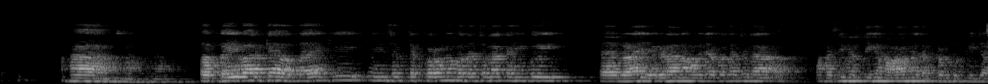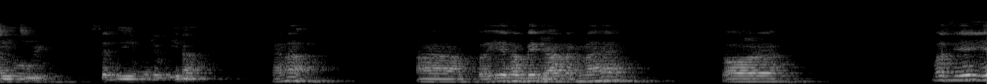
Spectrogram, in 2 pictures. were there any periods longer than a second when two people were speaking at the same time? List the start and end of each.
none

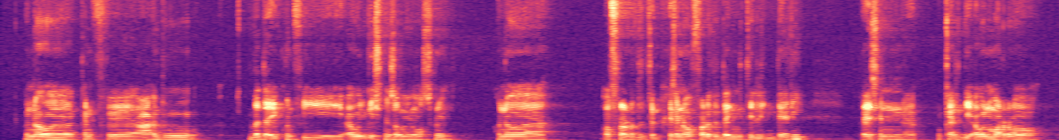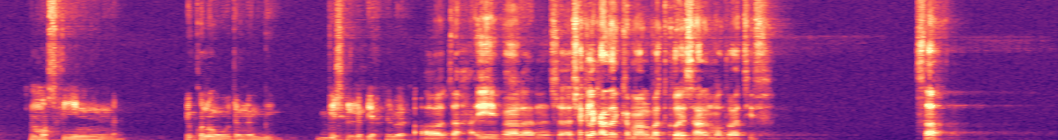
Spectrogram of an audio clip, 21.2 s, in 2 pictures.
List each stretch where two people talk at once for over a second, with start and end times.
none

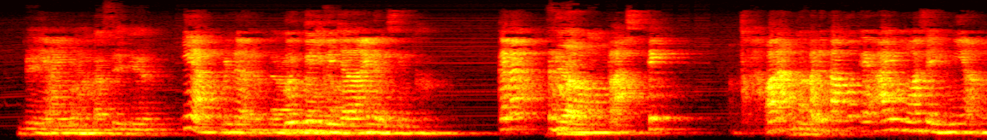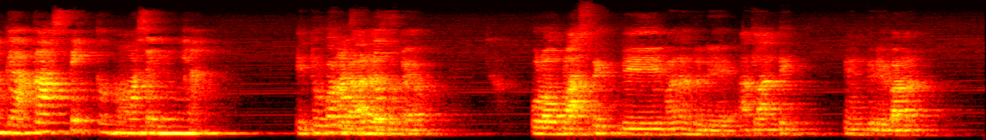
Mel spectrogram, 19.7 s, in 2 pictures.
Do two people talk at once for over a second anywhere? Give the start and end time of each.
2.2-3.7

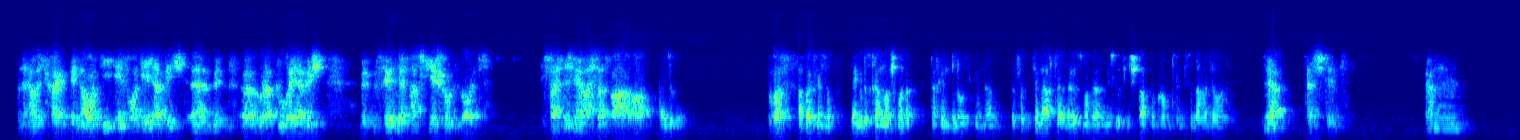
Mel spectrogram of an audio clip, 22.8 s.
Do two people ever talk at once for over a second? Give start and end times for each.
none

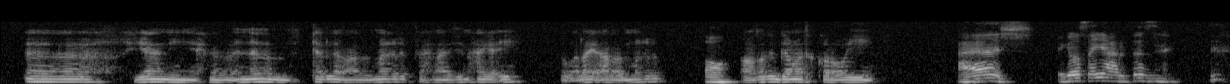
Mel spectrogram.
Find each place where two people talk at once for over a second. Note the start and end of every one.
none

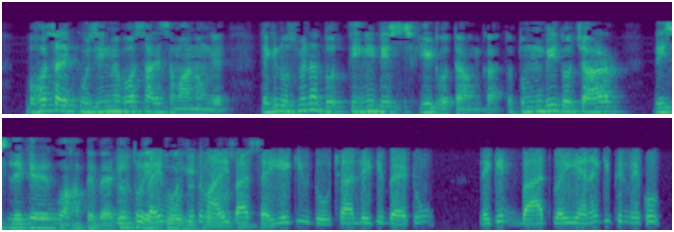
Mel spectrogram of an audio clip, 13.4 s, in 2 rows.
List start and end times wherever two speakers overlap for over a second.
7.8-9.4

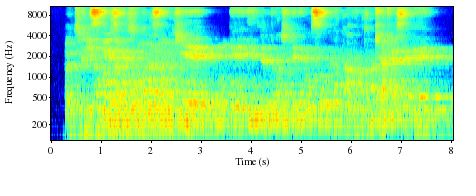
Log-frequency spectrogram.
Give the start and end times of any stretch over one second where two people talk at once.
0.8-2.9

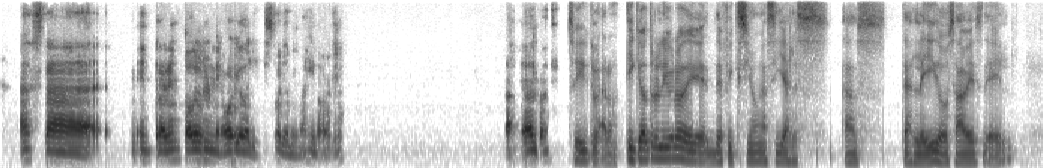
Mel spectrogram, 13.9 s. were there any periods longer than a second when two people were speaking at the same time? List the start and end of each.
none

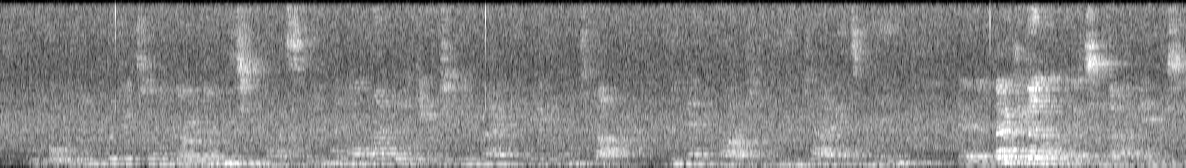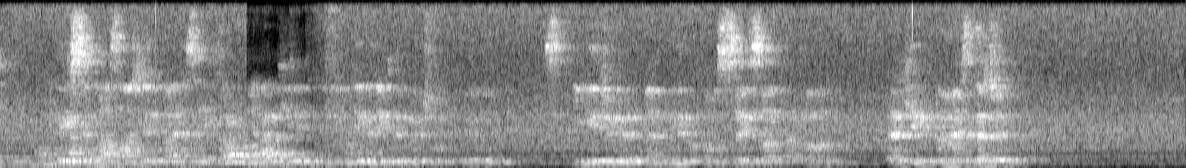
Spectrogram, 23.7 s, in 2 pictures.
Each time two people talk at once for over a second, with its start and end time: 12.3-15.5

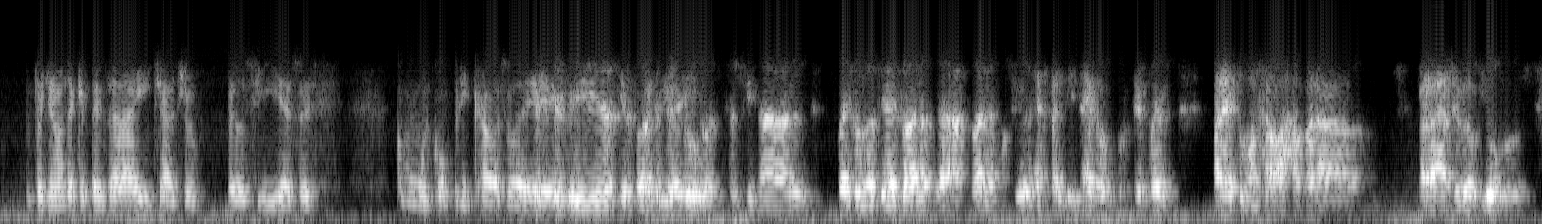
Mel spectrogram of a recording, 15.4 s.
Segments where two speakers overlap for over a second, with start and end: 5.3-7.1

